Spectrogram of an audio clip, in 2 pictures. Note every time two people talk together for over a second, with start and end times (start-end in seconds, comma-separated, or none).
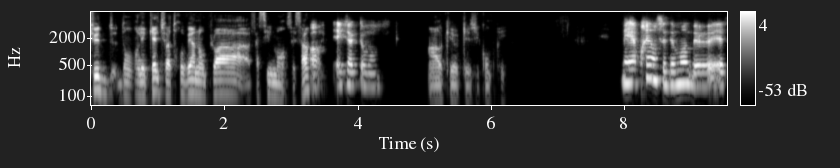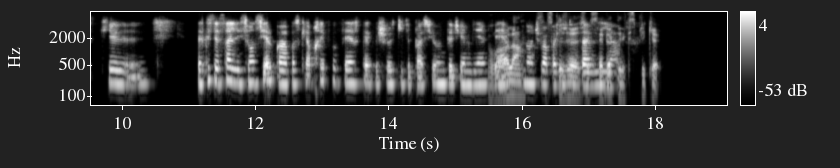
15.5-17.5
